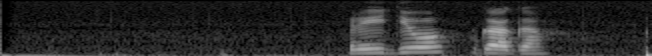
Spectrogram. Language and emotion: Russian, neutral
